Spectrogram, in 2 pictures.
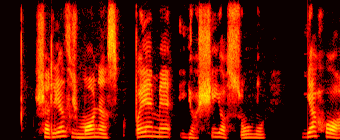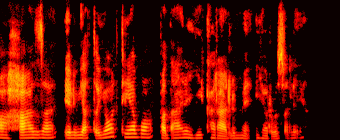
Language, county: Lithuanian, Kaunas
